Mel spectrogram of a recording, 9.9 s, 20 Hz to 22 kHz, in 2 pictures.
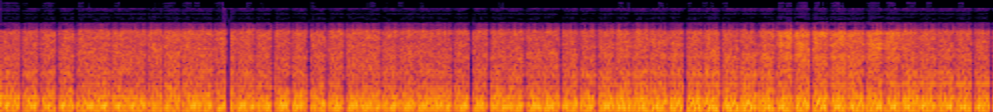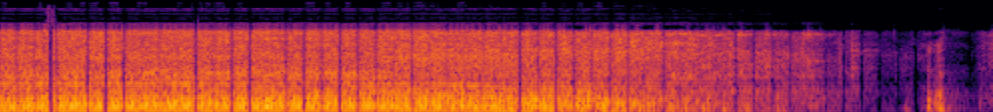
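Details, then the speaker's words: Murray 5HP 24-inch snowblower (Tecumseh) after head gasket and carb repair: busy even single-cylinder chatter at steady speed about eight seconds, then winds down; solid runner. "I never checked if there's anything in there, and I guess there was a couple rocks, but anyways, solid runner."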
